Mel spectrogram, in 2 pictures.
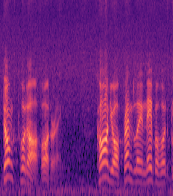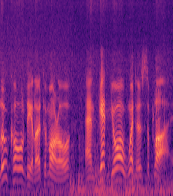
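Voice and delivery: ordinary talk, nothing marked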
